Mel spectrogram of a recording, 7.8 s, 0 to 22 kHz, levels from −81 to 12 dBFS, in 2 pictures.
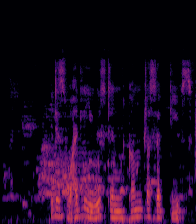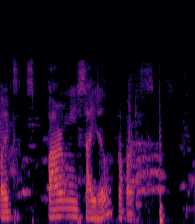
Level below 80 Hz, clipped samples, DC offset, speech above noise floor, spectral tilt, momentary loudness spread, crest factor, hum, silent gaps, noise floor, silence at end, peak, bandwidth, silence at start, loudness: -48 dBFS; under 0.1%; under 0.1%; 24 dB; -6 dB/octave; 14 LU; 18 dB; none; none; -54 dBFS; 0 s; -14 dBFS; 7.8 kHz; 0.2 s; -31 LUFS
